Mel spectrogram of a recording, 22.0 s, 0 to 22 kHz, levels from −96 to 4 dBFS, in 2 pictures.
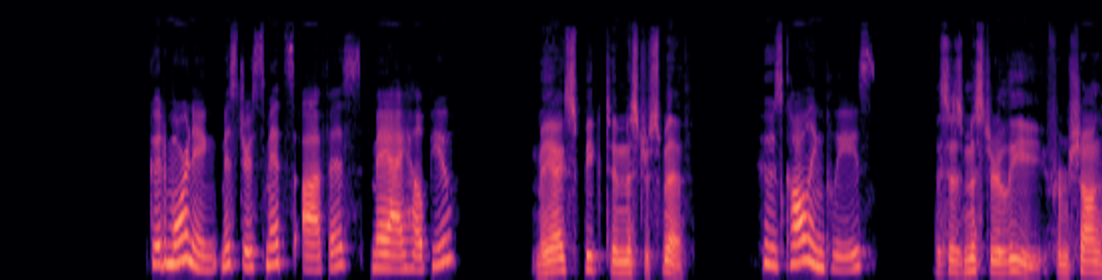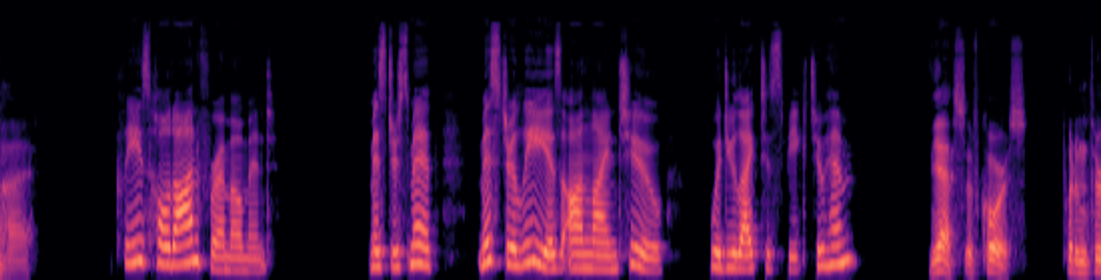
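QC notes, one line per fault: Nothing here needs flagging; I didn't hear a single problem anywhere in the clip.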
